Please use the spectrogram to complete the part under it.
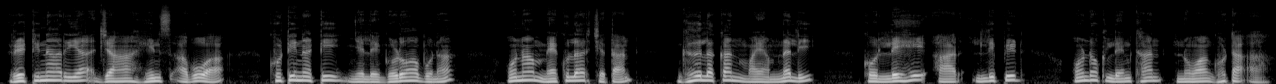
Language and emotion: Santali, neutral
